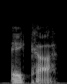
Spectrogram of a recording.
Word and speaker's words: Eka: Bodhidharma had a pupil by the name of Eka, Huike in Chinese. Eka is Japanese pronunciation, like Zen is the Japanese pronunciation of the Chinese Chun.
